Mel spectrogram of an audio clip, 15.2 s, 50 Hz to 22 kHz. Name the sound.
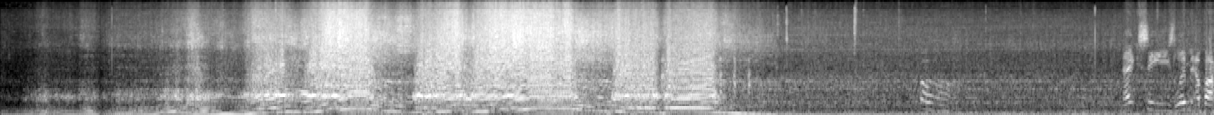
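Vauxhall C20XE engine revving to limiter in Ford Escort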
